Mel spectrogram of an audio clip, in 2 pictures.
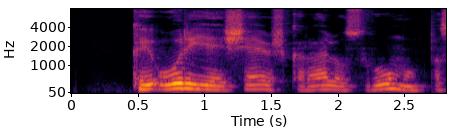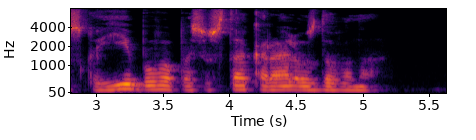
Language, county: Lithuanian, Vilnius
